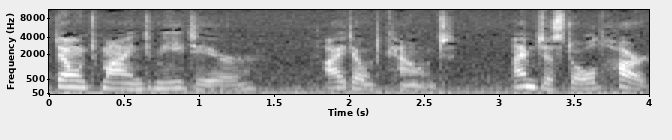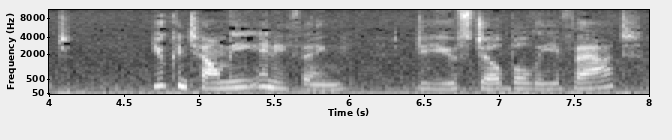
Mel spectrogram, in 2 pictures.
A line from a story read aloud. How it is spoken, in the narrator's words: he said softly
